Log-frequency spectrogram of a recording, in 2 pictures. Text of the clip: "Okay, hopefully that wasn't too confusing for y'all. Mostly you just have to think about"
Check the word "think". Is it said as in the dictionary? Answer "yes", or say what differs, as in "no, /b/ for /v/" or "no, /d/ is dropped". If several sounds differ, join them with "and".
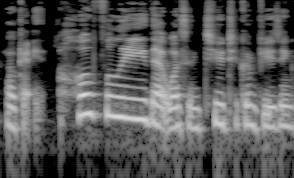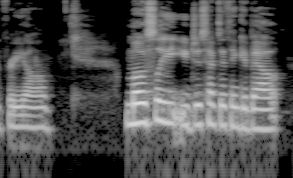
yes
